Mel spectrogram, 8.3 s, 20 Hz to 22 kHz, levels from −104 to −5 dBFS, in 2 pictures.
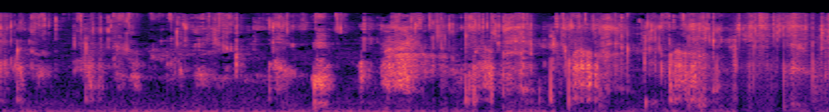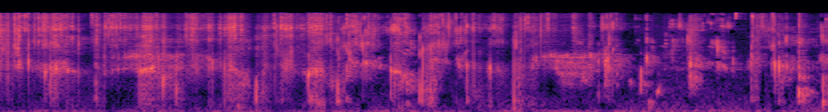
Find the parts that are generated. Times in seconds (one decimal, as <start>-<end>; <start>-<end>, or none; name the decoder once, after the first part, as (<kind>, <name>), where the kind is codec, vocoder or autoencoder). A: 3.6-5.8 (codec, SNAC); 6.5-7.1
